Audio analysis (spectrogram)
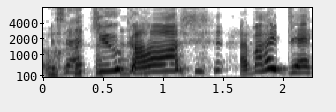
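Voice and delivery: very high, dazed little voice; stoned dog's voice. Retold or imitated. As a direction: voice the confused dog seeing God. Voicing the stoned dog.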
